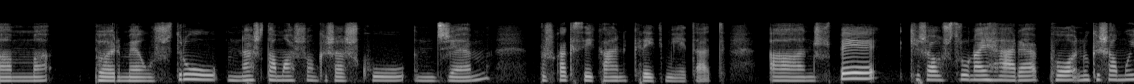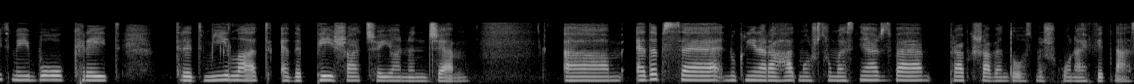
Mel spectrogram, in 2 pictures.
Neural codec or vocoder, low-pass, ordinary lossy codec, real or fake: none; 7.2 kHz; none; real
